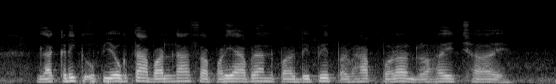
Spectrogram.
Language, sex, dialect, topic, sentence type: Maithili, male, Southern/Standard, agriculture, statement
